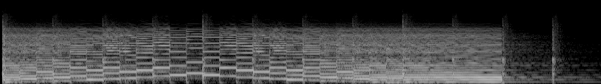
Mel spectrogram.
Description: Here are the five positions of the A minor pentatonic scale, all played in triplets:
Triplet Lesson 1 – A Minor Pentatonic Position 1:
